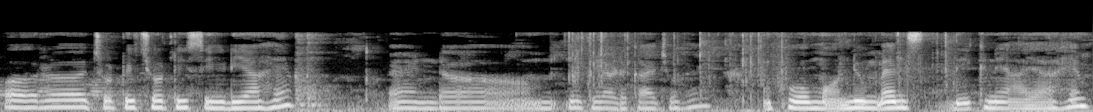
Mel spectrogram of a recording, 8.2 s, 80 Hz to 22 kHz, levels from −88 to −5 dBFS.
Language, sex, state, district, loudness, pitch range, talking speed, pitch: Hindi, female, Gujarat, Gandhinagar, -17 LUFS, 180-200 Hz, 110 wpm, 185 Hz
